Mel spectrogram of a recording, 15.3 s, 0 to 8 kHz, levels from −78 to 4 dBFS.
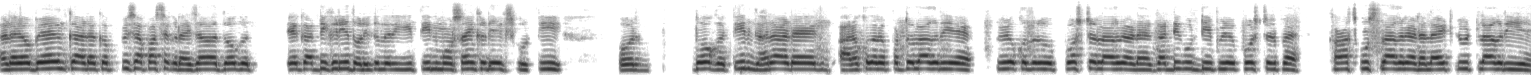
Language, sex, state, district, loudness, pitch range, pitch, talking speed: Marwari, male, Rajasthan, Churu, -17 LUFS, 240-255 Hz, 250 Hz, 210 wpm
